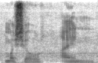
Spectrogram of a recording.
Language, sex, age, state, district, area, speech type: Sindhi, female, 45-60, Rajasthan, Ajmer, urban, spontaneous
